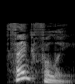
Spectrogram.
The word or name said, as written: thankfully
